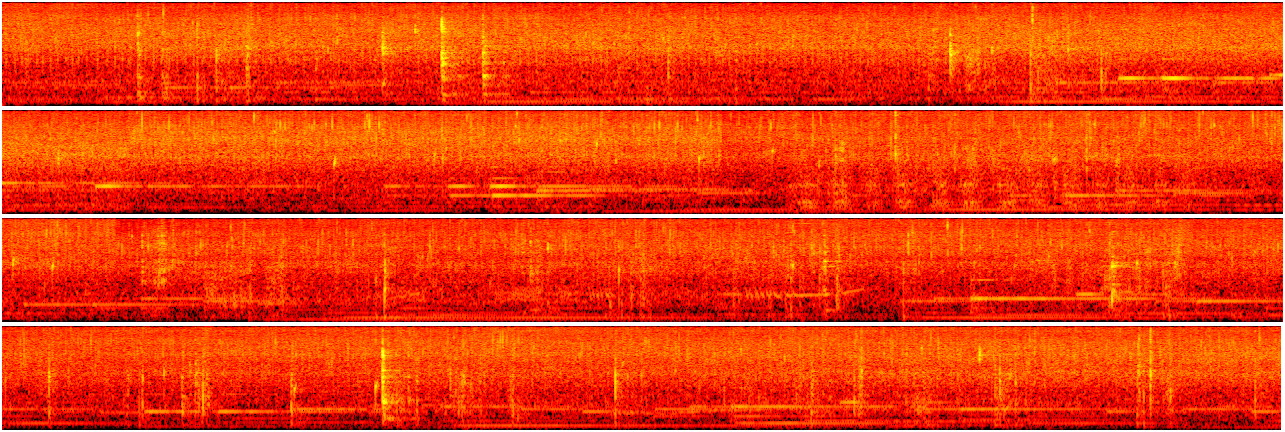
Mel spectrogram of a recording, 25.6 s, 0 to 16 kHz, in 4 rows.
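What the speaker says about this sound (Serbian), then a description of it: "I pržimo ih 3 do 4 minuta sa obe strane, dok ne dobiju finu brown boju." Uštipci, egg-and-flour dough fritters, frying in oil with a steady soft sizzle and scattered crackles, moderately quiet and continuous, while faint kitchen clatter and tones sound in the background, no speech.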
